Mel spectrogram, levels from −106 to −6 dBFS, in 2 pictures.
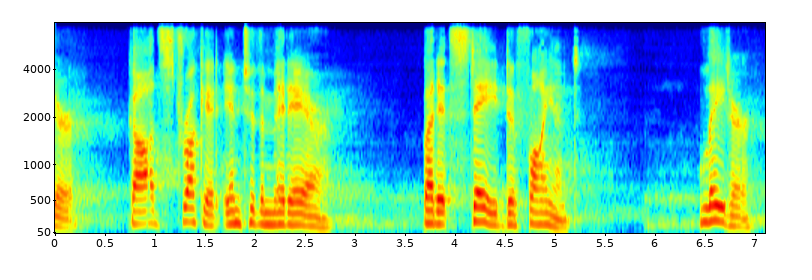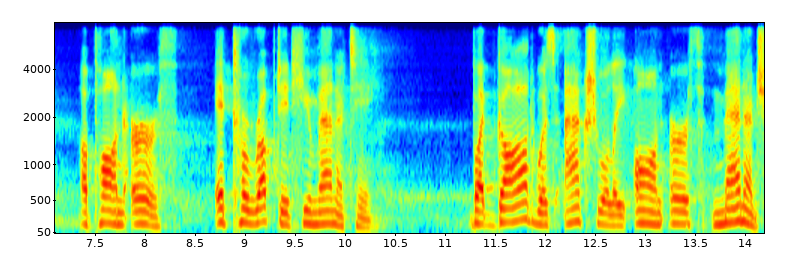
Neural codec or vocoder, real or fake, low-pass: codec, 16 kHz, 0.8 kbps, ZipCodec; fake; 7.2 kHz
